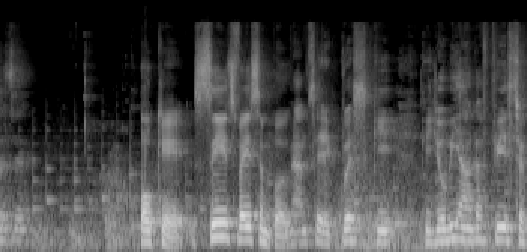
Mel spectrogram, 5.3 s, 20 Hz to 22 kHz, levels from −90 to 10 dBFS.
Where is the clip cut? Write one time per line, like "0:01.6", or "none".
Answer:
0:03.0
